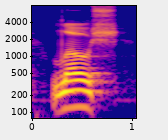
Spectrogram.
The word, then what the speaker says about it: Loesch: It says Loesch, long O rhymes with the Kosh in kosher, or Kosh in like the COC in precocious.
